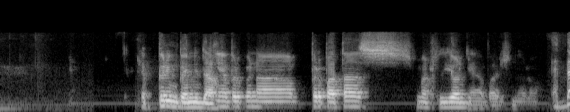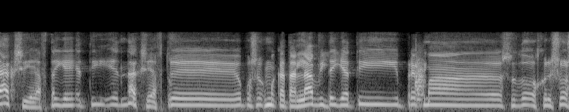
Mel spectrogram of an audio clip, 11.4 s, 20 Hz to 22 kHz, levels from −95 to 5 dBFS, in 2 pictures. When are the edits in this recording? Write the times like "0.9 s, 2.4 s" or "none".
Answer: 2.2 s, 3.0 s, 4.7 s, 5.5 s, 6.2 s, 7.4 s, 9.0 s, 9.9 s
